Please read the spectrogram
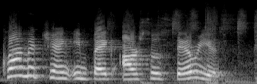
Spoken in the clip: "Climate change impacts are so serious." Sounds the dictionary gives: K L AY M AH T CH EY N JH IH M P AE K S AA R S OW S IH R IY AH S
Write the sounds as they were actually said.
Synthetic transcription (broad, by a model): K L AY M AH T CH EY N IH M P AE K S AA R S OW S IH R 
